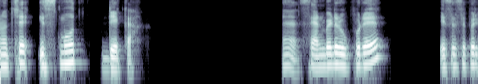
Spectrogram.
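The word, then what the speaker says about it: Schmutzdecke: এটার উচ্চারণ হচ্ছে স্মুথ ডেকা।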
